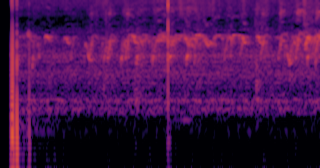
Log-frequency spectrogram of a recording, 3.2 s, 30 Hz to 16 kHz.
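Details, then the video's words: Polish, Faverolles and Partridge chickens chirping, recorded February 2018; a loud knock opens, then a steady chorus of short high chirps and peeps overlapping throughout, with one sharp click midway. "Polish, Favorelles and Partridges chirping"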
